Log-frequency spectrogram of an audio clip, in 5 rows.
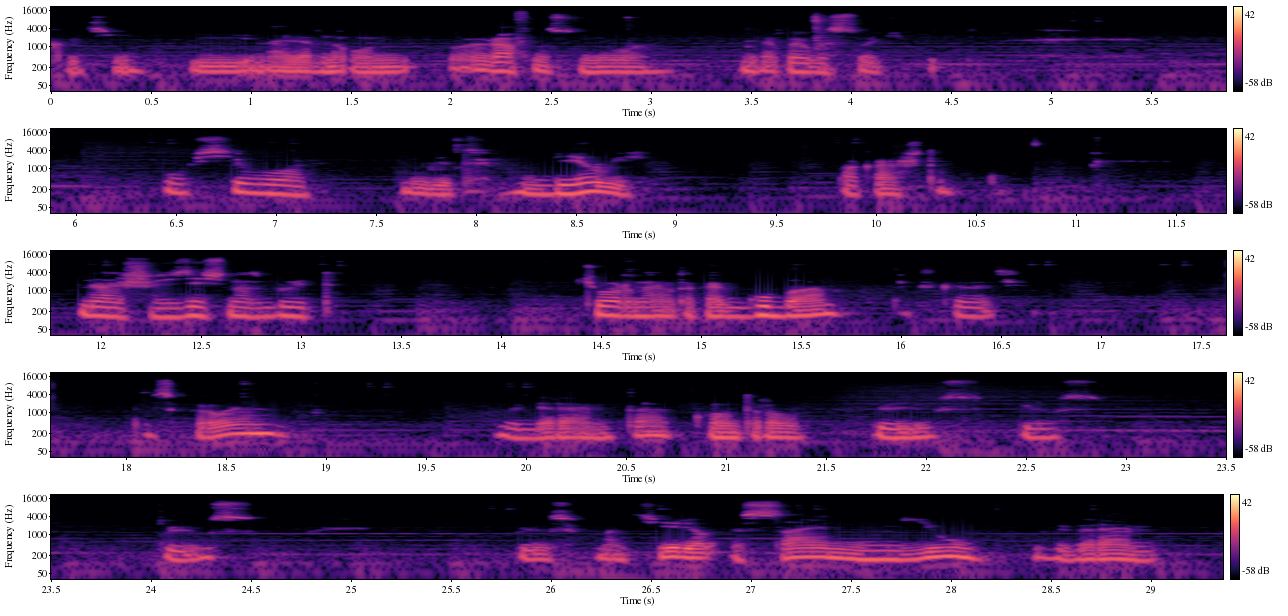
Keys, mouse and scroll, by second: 4.1-5.1 scroll up 2, 5.1 click, 7.0 shift+click, 9.8 ctrl+l, 10.1 scroll down 1, 10.2-10.9 scroll up 2, 10.9 shift+middle drag, 11.2-11.9 scroll up 2, 11.9 click, 12.0 scroll up 2, 12.3 Tab, 12.7 scroll up 1, 12.8 Tab, 13.0 click, 13.2-13.5 middle drag, 13.5-13.9 scroll up 1, 13.9 Tab, 14.2 shift+middle click, 14.5-14.8 scroll up 6, 14.8 3, 14.9 middle click, 15.4 z, 16.1 Tab, 16.6 click, 16.9 z, 17.3 click, 18.2 h, 18.8 z, 19.2 click, 19.3 Tab, 19.9 click, 21.8 KP_Add, 22.3 KP_Add, 23.8 KP_Add, 25.7-29.3 drag.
